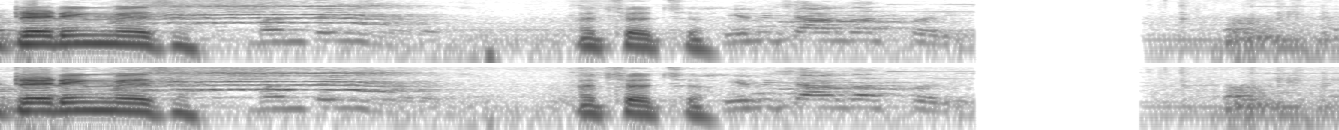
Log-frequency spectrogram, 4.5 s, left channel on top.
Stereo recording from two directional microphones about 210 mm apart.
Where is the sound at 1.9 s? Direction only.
10° left (ahead or behind).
